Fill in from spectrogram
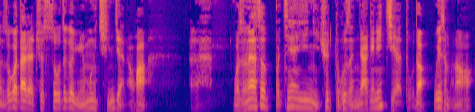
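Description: Animated man giving a chatty history lecture. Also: medium pitch, slightly rough. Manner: chatty, full of rhetorical questions and fillers; wry, mocking asides. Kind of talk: casual spoken lecture.

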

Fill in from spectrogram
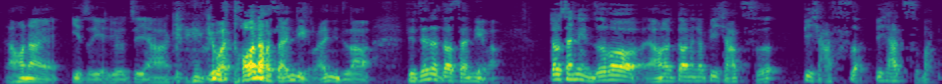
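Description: A man from rural Shandong telling a personal story in a casual, animated way. He often repeats words and chuckles at himself. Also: mid-range voice, brisk, breathy edge. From Shandong, rural China.

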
